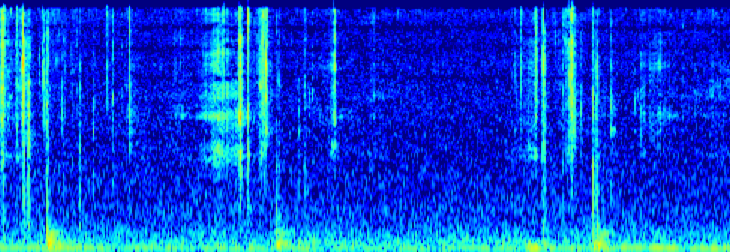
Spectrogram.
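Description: A steel utility-knife blade shaves thin curls from the surface of a solid, palm-sized oval bar of soap, green on the outside with a black core, held in the hand. Quiet, bright scraping crackles come in short, irregular bursts, with brief pauses between strokes over a low steady hum.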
